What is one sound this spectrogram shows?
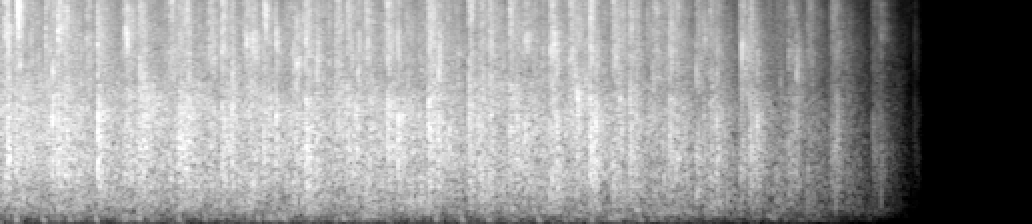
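An audience applauds in a large room, then the clapping fades away.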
